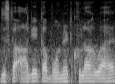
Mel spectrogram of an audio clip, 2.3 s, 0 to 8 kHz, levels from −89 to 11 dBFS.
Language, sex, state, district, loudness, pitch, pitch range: Hindi, male, Bihar, Saran, -15 LUFS, 115 Hz, 110-120 Hz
